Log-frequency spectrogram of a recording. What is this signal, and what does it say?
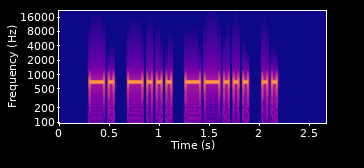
Morse code, heard as a keyed tone, about 25 wpm, 700 Hz. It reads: NB7I
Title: USA Call Signs - 4 Characters - Repeated 3x - 25wpm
